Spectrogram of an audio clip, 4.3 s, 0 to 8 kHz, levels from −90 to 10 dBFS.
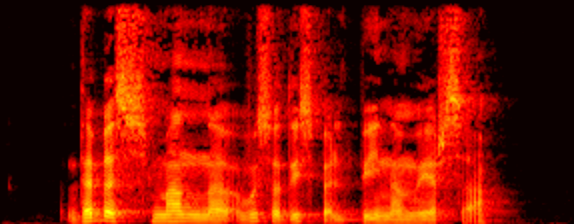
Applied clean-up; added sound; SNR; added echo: none; none; none; none.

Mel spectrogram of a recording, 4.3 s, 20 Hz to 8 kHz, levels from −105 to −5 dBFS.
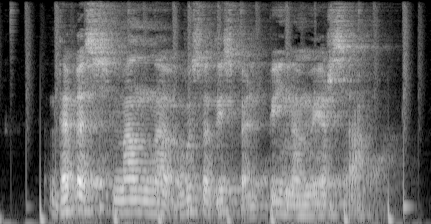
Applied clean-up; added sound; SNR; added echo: none; Drum kit; 17 dB; reverberation time 0.8 s.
